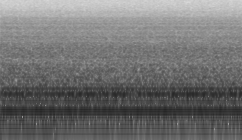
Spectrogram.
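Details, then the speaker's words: Aging car HVAC blower: a steady low droning hum that does not change when switching between fresh and recirculated air, which rules out an intake restriction; a worn blower motor. "You notice there wasn't any difference in noise. So that pretty much proves it's just an old worn blower motor."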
